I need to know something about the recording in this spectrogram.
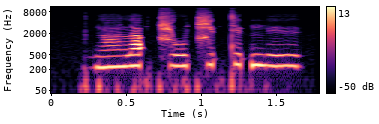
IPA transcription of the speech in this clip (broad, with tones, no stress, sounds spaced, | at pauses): ɡ ã˦ l ä˦ ʔ t͡ɕ o˦ t͡ɕ ɪ˦ ʔ t ɪ˦ ʔ ŋ e˦ ɪ̯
